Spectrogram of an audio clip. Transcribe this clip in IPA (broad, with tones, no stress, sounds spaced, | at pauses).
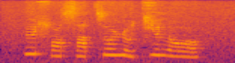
ʏ˦ ɬ ɔ˨ sˤ a˨ t͡s o˦ ɳ o˨ t͡ɕ ʏ˦ l ɔ˨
